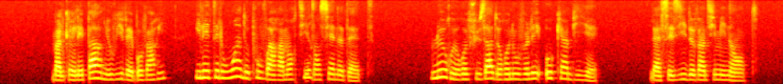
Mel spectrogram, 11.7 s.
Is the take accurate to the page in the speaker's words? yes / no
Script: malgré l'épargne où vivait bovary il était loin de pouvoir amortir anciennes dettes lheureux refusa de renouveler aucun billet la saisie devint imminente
yes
